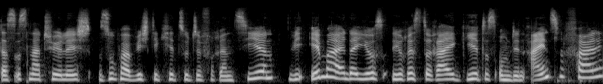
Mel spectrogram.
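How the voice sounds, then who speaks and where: A woman with a plain, everyday voice, fairly high in pitch with ordinary pitch variation, at a moderate pace in a dry, close sound with no echo. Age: 30s. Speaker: lawyer specialising in animal law. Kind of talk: interview.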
